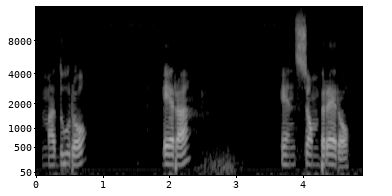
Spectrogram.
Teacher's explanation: It's pronounced a single R sound if it's in the middle or the end of the word. And in Spanish, that sounds like an English D. It's the D sound that you hear in ladder or little.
